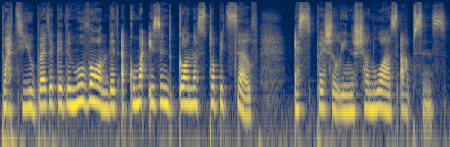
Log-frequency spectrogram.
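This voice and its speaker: A woman voicing a tiny female fairy sidekick in an audiobook, caring, brisk and reassuring. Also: fairly high pitch, fairly even intonation, voice pushed up, lightly acted. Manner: urging, reassuring.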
